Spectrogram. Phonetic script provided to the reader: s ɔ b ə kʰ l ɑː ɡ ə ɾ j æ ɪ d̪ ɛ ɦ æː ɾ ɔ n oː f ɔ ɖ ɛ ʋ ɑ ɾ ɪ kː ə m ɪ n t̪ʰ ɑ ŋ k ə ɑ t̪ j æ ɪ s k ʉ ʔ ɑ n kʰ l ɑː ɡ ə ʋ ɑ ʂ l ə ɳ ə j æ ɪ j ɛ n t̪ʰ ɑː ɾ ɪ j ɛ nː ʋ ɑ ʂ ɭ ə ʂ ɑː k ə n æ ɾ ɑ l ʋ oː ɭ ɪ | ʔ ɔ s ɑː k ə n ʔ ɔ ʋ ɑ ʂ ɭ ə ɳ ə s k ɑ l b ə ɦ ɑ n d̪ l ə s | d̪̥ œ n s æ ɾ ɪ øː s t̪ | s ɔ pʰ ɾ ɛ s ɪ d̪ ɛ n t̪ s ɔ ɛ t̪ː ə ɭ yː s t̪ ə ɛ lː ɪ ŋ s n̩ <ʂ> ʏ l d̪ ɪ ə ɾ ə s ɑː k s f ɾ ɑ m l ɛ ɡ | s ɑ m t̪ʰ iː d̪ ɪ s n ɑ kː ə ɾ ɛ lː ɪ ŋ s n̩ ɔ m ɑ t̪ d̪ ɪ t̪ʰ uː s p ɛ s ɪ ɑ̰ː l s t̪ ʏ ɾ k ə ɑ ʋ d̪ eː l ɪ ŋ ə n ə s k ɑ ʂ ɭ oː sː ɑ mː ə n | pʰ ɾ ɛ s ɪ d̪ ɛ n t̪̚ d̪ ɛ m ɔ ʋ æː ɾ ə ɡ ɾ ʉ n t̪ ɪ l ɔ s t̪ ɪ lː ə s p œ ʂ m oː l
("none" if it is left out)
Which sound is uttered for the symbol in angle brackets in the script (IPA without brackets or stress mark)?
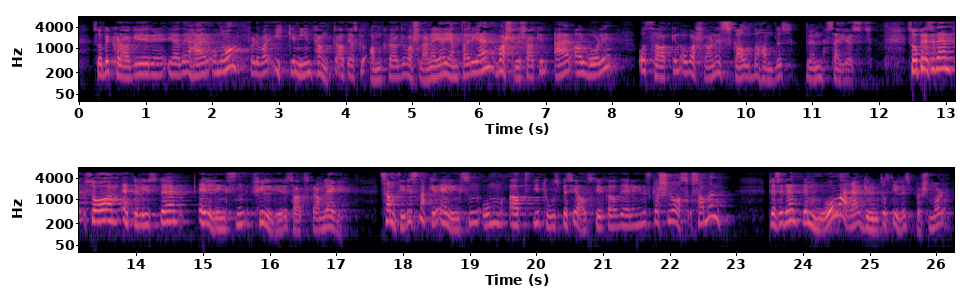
f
